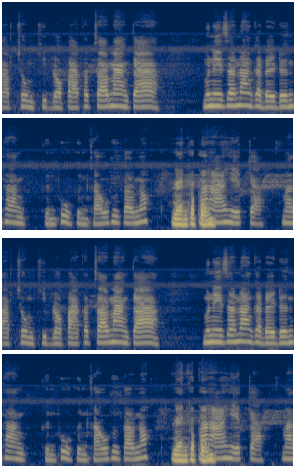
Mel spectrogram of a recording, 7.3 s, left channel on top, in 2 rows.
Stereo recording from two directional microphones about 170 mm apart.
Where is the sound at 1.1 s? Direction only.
25° right (ahead or behind).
